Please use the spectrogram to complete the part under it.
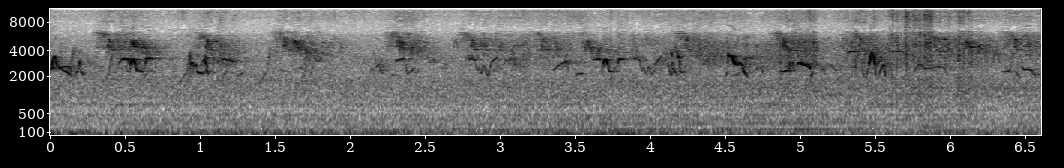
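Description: Faint, repeated chirping birdsong drifts over a steady low background hiss and rumble in a cold-frame garden during an arugula harvest, with no voices present.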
